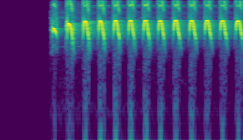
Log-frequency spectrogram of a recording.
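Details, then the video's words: Bar-winged prinia, 'kristal' type, loud and clear recording for tutoring competition songbirds: following silence, a rapid, even string of high, falling chip notes continuing to the end. "Suara MASTERAN Ciblek kristal TERBAIK buat isian burung kicau lomba"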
